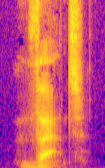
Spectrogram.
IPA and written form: ðæt (that)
